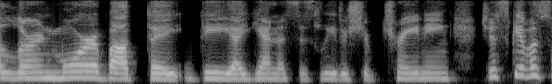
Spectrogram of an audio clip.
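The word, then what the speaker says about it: Yenesis: good thank you genesis the word genesis is like the bible word the beginning but it's spelled with a lie right so jenna says y-e-n-e-s-i-s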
